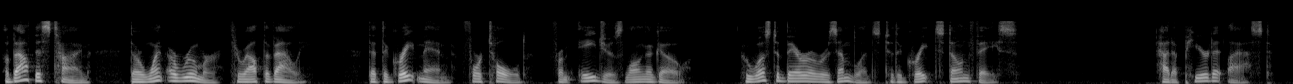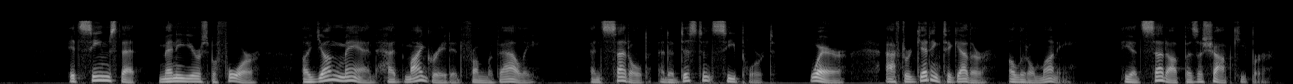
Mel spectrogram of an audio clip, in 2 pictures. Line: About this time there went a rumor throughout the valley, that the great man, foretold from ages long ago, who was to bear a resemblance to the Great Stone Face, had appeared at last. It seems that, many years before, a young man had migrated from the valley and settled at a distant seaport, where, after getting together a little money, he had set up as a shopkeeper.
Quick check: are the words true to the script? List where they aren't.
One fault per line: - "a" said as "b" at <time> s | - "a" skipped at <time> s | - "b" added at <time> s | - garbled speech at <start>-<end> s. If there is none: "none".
none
